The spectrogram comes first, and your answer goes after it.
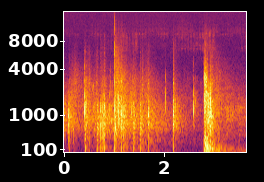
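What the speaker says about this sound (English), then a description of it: "Now you hear them shoot." Gunfire in a video game as groups of combatants shoot, heard as a scattered series of sharp, distant pops and cracks at an irregular rhythm, ending in a louder, heavier burst.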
